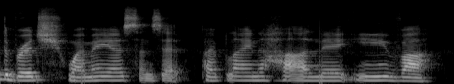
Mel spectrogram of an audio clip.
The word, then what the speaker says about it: Haleiwa: Oh, if you look at the bridge, Waimea Sunset Pipeline Haleiwa. The W is a V.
